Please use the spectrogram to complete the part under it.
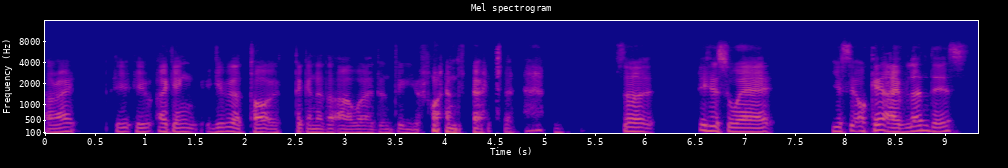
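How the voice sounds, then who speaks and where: A man's voice: mid-range voice, fairly even intonation, normal speed, dry recording. A man giving an informal Buddhist teaching talk and answering questions, conversational and often checking in with short tag questions. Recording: dull lo-fi sound, dry.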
